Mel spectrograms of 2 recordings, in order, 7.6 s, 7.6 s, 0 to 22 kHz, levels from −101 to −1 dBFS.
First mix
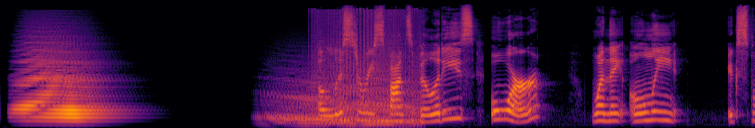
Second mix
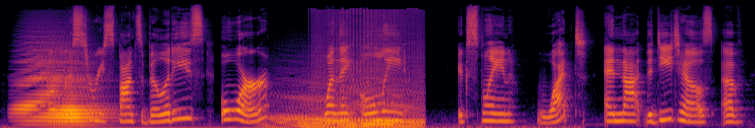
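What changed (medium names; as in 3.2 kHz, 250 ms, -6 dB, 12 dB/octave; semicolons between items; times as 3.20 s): speech: entry -2.70 s; master: remove high-pass 450 Hz 12 dB/octave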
